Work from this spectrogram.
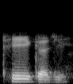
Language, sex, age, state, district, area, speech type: Punjabi, male, 18-30, Punjab, Rupnagar, urban, conversation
